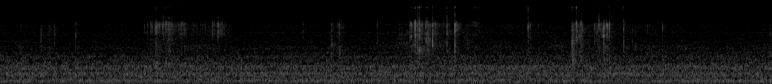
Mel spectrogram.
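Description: A person biting and chewing a chocolate protein wafer bar: scattered short, soft crunches and wet mouth sounds every second or two over a steady background hiss.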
